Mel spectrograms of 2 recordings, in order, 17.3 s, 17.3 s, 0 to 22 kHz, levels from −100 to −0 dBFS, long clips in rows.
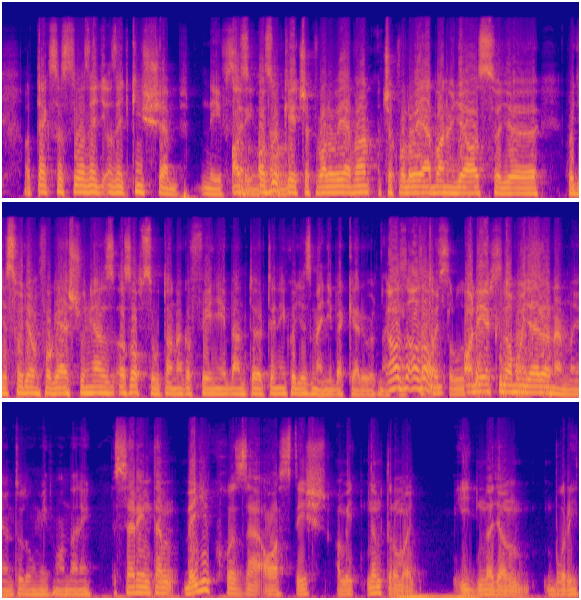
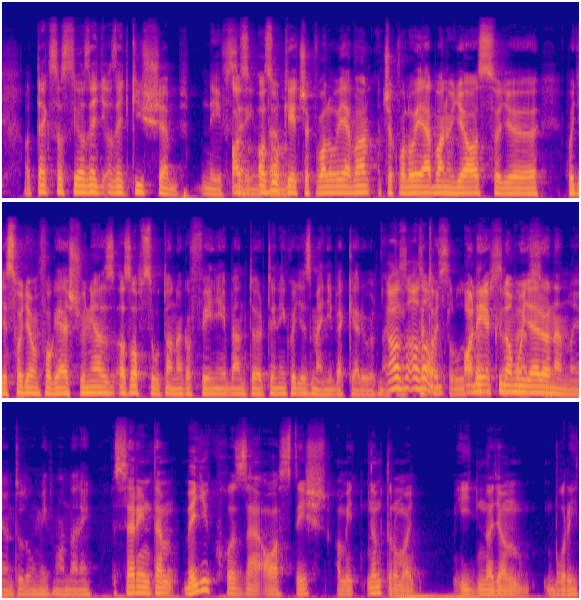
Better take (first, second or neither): second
